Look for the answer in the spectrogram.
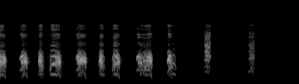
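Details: Female chukar partridge, mating season: a quick cluster of thick, grating chuk notes followed by two thinner, higher squeaky calls before falling quiet.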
